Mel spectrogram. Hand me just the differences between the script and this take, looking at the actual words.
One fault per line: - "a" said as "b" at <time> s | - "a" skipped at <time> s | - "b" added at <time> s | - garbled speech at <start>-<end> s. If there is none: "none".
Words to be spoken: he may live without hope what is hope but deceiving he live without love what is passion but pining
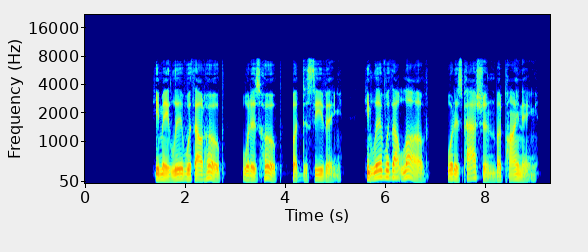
none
